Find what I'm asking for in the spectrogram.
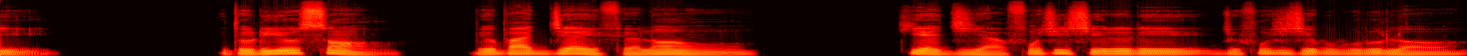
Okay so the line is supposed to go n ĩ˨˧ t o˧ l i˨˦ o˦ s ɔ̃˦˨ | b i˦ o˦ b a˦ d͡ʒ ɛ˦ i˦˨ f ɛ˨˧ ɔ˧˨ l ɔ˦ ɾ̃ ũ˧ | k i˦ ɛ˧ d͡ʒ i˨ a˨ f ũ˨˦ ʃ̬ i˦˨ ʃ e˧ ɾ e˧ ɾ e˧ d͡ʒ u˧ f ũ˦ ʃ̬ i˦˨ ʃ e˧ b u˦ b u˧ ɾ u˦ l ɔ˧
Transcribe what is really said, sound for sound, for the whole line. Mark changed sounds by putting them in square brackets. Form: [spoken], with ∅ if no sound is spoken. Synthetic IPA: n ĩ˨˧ t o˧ [ɾ] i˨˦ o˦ s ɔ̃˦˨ | b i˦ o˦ b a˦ d͡ʒ ɛ˦ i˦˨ f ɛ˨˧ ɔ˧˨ l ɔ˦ ɾ̃ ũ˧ | k i˦ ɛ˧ d͡ʒ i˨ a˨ f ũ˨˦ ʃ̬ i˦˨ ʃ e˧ ɾ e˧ ɾ e˧ d͡ʒ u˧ f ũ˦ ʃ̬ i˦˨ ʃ e˧ b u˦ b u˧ ɾ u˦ l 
